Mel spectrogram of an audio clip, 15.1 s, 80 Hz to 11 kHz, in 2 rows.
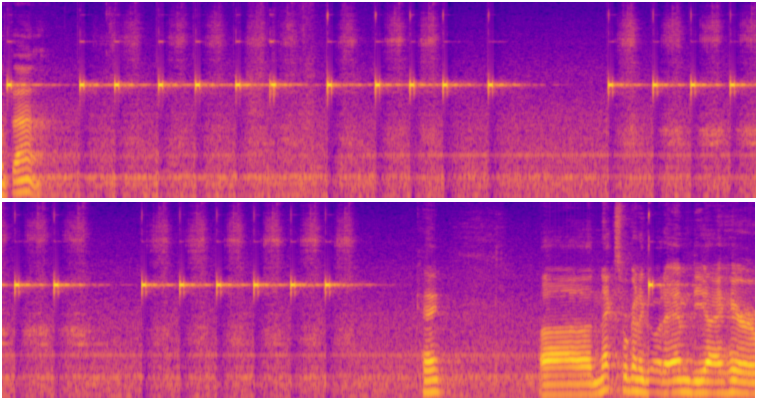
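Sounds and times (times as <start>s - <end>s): machine control short high beeps: 0.0s - 5.3s, 6.0s - 11.4s.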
